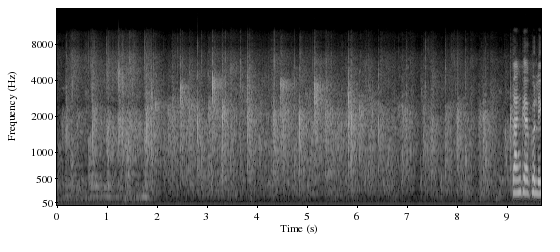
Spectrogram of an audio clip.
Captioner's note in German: Beifall bei der SPD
